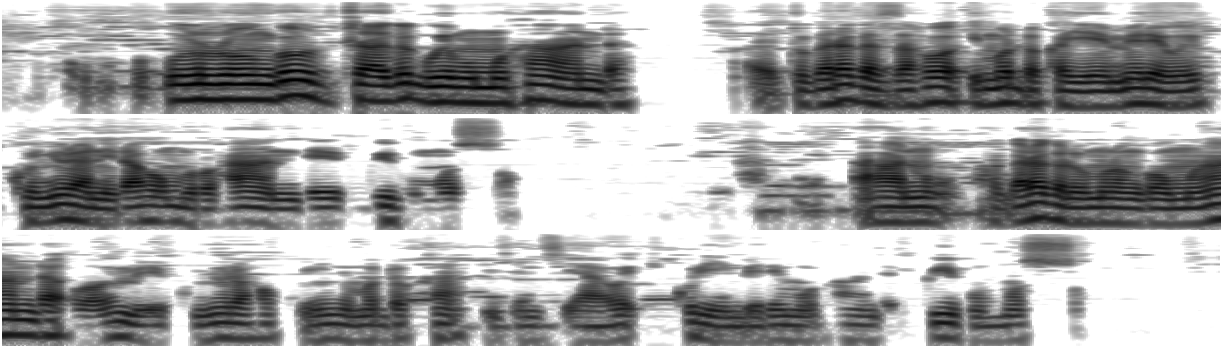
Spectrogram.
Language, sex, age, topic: Kinyarwanda, male, 18-24, government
